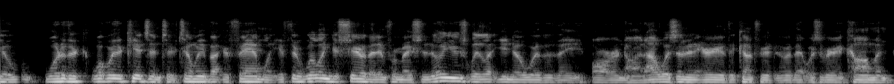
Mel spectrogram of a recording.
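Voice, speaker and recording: A man of medium pitch speaks at a very fast pace. He takes hardly any pauses. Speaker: business executive and speaker. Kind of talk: panel talk on video call. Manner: energetic.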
